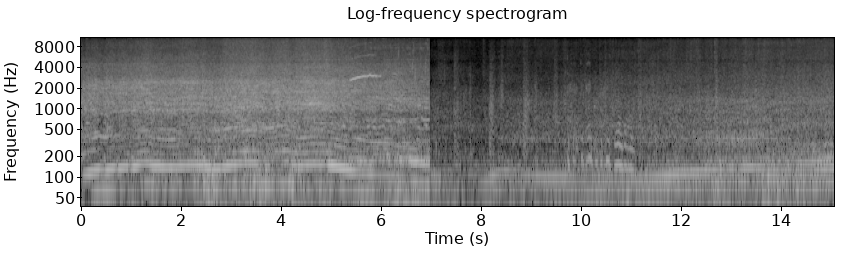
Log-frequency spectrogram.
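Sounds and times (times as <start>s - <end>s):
engine revving hard: 0.0s - 7.0s, 11.6s - 15.0s
short high whistle: 5.2s - 6.5s.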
